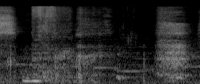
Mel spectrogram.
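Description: A quiet pause between voices: a short voice sound just after the start, then a breathy exhale near the end that turns into a laugh.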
